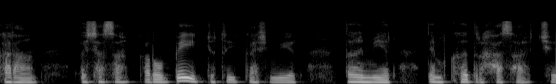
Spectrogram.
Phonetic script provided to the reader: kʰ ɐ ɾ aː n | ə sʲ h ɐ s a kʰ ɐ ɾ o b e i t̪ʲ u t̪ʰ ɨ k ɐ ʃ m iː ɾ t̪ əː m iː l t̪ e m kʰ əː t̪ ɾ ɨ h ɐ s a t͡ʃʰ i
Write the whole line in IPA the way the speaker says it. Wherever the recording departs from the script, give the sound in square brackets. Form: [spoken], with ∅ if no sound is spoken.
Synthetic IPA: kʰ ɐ ɾ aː n | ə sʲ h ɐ s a [k] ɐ ɾ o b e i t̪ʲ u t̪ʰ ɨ k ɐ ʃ m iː ɾ t̪ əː m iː [ɾ] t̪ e m kʰ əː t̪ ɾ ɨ h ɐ s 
